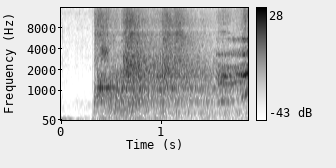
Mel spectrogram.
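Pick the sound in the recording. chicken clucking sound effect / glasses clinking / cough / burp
chicken clucking sound effect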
